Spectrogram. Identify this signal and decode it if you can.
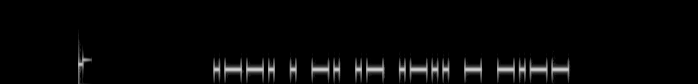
Morse code, heard as a keyed tone, about 22 wpm, 700 Hz. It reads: PENALTY
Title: Seven Letter Words - 22wpm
